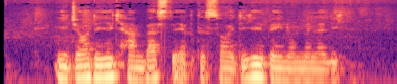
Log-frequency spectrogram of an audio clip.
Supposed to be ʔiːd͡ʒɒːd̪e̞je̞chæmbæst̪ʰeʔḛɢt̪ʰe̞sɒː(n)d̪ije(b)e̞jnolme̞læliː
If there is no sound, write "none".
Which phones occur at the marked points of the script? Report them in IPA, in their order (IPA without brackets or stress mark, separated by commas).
none, b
